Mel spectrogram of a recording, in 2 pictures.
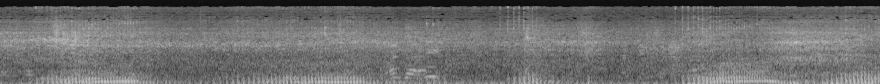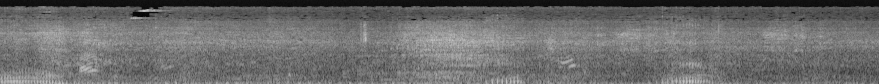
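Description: Motorcycle engines idle and rev up close.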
